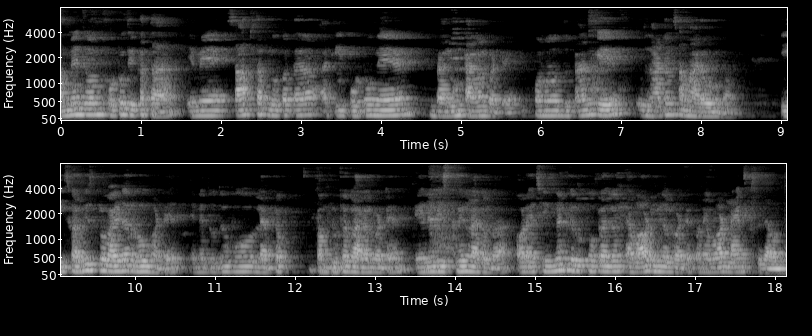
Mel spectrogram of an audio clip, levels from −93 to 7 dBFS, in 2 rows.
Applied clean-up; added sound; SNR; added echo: none; none; none; reverberation time 0.7 s.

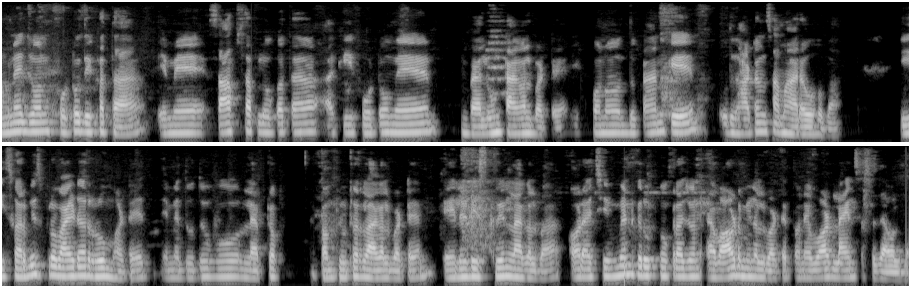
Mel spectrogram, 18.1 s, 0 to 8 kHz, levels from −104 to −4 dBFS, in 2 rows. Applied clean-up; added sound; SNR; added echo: none; none; none; none.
